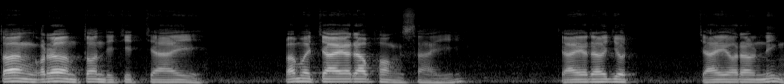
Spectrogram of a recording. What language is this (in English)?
Thai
